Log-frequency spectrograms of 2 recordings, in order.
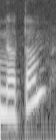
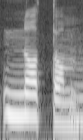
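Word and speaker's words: Nothomb: decirnos que es graciosa y con es amely notom amely notom notom ella es belga Ajá escribe en francés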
